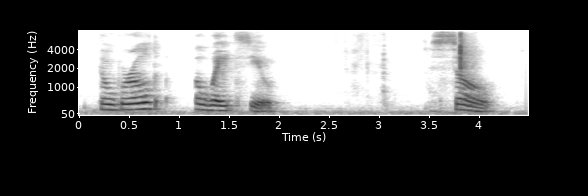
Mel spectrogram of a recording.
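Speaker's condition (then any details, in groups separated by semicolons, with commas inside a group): No condition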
